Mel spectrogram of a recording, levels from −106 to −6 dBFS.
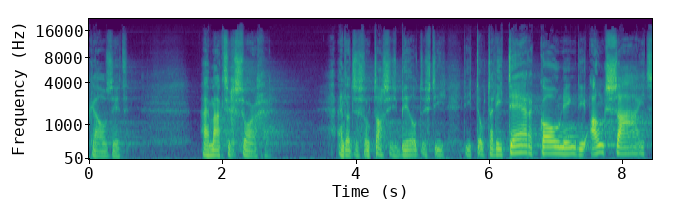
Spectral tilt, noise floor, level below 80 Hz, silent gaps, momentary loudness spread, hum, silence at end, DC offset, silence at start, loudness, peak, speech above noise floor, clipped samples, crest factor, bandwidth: -4 dB/octave; -59 dBFS; -64 dBFS; none; 16 LU; none; 0 s; under 0.1%; 0 s; -28 LUFS; -6 dBFS; 31 dB; under 0.1%; 24 dB; 17 kHz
